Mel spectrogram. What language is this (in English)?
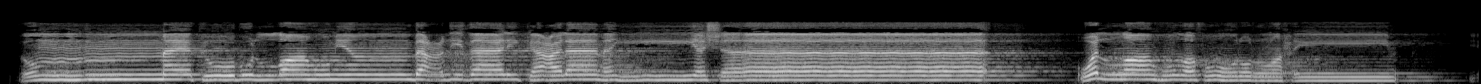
Arabic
